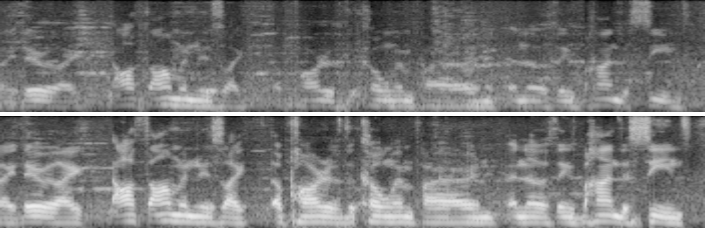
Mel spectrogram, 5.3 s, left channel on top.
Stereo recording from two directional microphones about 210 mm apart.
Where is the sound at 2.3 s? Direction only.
40° right (ahead or behind).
